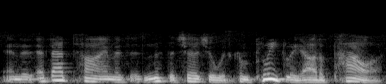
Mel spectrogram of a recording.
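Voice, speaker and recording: A man's voice: medium pitch, sing-song, fairly quick, husky. Man telling anecdotes, tinny old radio. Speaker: interviewee recalling family life. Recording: tinny, faintly noisy 1950s radio recording.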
